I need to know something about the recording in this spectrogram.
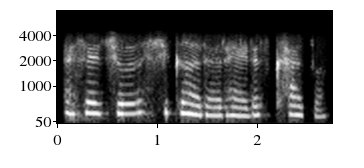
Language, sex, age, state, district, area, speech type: Kashmiri, female, 30-45, Jammu and Kashmir, Baramulla, rural, conversation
